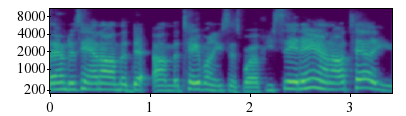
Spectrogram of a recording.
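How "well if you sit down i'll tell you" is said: put-on country boy accent, higher pitch. Retelling what a man said after slamming his hand on the table: country boy accent. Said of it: "I say that with an accent".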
